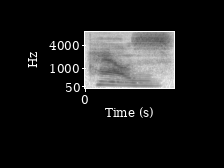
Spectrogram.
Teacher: that last sound should be like a z sound. Your throat should vibrate.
